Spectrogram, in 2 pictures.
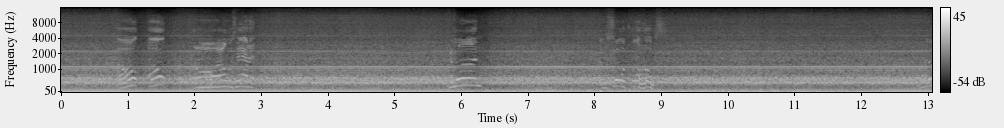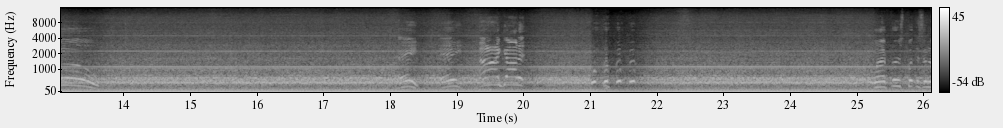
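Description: Steady drone of the idling tractor and John Deere planter machinery, with a low hum and a constant higher whine that do not change.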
